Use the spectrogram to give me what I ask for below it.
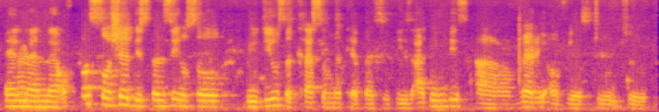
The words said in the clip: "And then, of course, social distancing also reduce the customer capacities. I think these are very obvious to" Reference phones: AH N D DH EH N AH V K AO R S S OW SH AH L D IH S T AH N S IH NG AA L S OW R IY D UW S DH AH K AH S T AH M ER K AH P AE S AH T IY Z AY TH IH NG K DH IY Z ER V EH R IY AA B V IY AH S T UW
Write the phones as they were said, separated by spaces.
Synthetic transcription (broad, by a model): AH N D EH N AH F K AO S S OW SH AH L D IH S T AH N S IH NG AA L S OW R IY D UW S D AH K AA S T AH M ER K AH P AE S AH T IY S AY T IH NG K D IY S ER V EH R IY AA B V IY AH S T UW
